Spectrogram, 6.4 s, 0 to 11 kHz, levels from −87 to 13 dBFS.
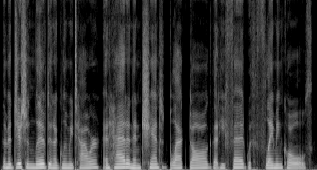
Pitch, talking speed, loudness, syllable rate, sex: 190 Hz, 180 wpm, -18 LUFS, 4.6 syllables/s, female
